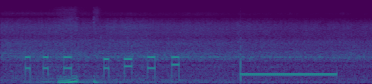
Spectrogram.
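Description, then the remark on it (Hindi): A quick run of about seven short, evenly spaced telephone keypad beeps as someone dials a phone to call Kumar, then a steady single tone holds for just over a second. No one speaks. “okay BRB Kumar को call करता हूँ”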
